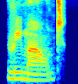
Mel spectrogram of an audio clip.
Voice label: "remount", Indian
